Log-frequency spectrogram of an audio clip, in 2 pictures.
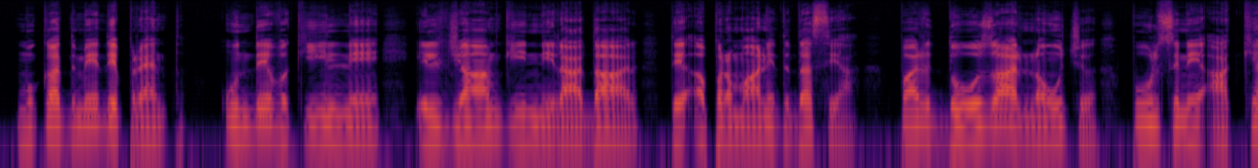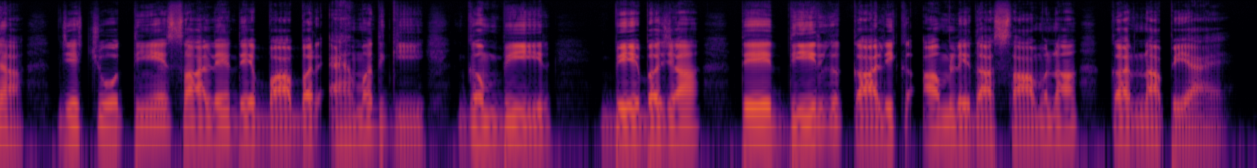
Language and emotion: Dogri, neutral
